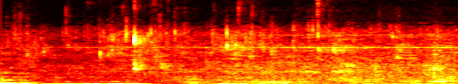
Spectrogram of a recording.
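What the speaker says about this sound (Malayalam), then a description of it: "വെള്ളവും കൂടെ ചേർക്കുകയാണ്" Water trickles and splashes faintly into a cooking pot, a soft, fairly steady pour with a few drip-like bursts heard close but at low volume.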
